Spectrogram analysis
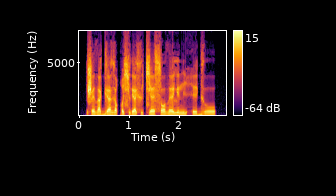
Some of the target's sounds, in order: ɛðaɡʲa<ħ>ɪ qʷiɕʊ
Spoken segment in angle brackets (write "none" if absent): ɣ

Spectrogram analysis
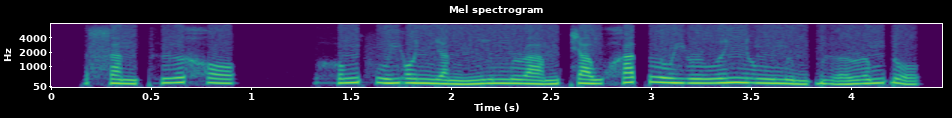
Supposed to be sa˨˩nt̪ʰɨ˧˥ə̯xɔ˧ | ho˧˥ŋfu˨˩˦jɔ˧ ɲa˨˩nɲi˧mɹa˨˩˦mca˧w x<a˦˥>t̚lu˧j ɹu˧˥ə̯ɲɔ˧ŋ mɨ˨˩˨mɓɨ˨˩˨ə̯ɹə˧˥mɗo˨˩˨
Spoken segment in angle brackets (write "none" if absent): a˦˥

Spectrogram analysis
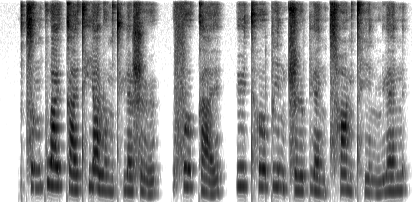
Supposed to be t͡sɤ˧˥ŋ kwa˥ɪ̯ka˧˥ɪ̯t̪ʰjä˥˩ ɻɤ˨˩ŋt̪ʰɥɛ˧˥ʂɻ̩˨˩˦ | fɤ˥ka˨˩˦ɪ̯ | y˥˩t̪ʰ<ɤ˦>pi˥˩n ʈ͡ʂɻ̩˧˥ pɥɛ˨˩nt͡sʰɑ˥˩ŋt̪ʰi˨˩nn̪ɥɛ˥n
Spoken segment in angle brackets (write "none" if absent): ɤ˥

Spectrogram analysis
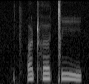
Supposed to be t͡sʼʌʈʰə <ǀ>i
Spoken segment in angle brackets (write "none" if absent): ǀ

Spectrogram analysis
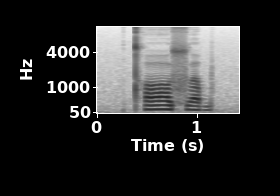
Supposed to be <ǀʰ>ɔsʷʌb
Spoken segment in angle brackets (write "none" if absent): tʰ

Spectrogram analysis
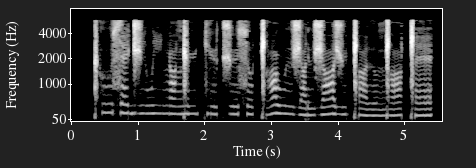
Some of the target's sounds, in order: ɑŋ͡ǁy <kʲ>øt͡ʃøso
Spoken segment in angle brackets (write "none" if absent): kʲ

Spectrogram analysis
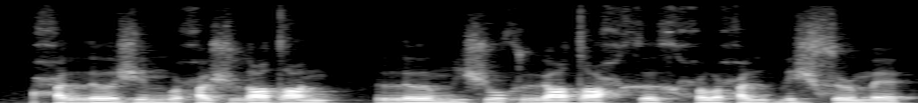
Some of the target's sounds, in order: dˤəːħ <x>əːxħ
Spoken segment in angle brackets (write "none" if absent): x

